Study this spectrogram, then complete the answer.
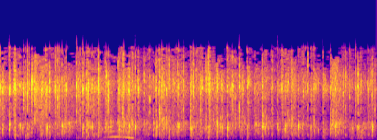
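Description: A church congregation applauds, a dense, steady wash of clapping that fills the room from start to finish, with a voice rising briefly over the crowd.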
